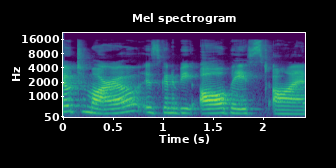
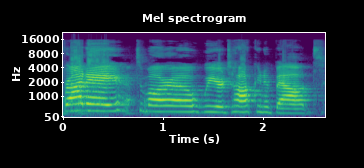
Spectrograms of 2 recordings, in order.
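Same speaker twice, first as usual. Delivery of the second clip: loud sign-off; 8 dB louder than usual. Real, not acted. Loud excited sign-off announcement.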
